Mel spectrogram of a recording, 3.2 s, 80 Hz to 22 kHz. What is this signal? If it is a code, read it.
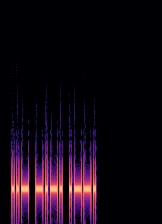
Morse code, heard as a keyed tone, about 25 wpm, 700 Hz. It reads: UCP
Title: USA Call Sign Postfixes - 3 Letters 25wpm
